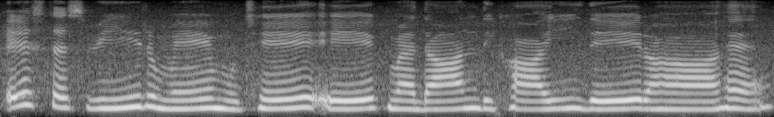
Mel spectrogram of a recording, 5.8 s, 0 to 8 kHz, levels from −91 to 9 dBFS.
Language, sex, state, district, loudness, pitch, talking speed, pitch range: Hindi, female, Madhya Pradesh, Katni, -10 LUFS, 225 Hz, 105 wpm, 215-240 Hz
